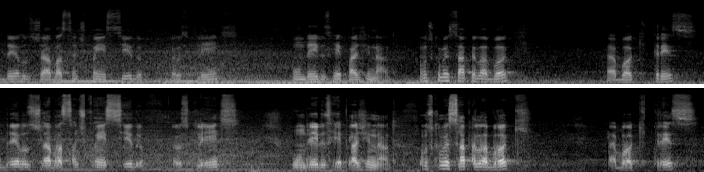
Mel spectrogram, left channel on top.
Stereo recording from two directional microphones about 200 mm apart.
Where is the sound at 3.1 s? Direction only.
45° right (ahead or behind).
